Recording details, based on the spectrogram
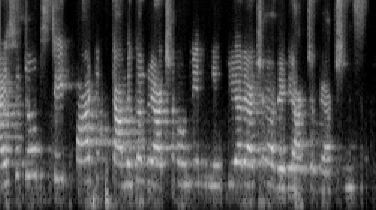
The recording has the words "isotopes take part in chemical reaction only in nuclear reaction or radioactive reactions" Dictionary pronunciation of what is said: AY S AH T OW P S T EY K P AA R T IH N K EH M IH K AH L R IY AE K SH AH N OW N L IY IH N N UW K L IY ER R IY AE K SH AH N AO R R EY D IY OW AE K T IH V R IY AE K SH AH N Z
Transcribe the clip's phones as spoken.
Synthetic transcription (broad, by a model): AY S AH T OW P S T EY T P AA R T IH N K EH M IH K AH L R IY AE K SH AH N OW N L IY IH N N UW K L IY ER R IY AE K SH AH N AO L R EY D IY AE K T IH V R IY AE K SH AH N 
